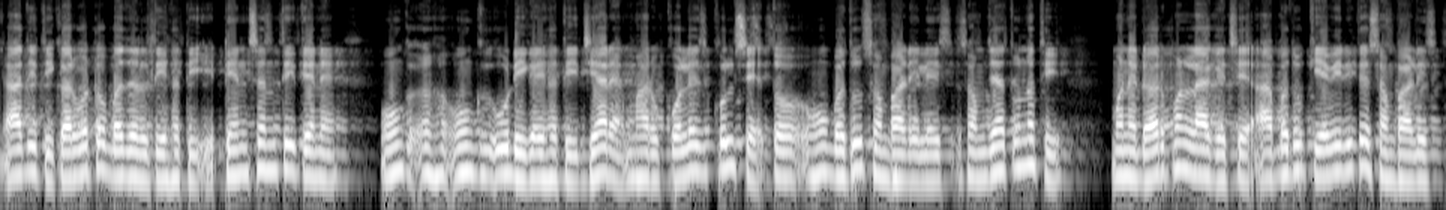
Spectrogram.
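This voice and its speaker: Storyteller, male, middle pitch, steady read with small slips, voice a little away from the mic. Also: normal speed, recorded from a distance. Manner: reads all parts in one steady voice, with small slips and restarts. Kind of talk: scripted narration of an emotional family story.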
